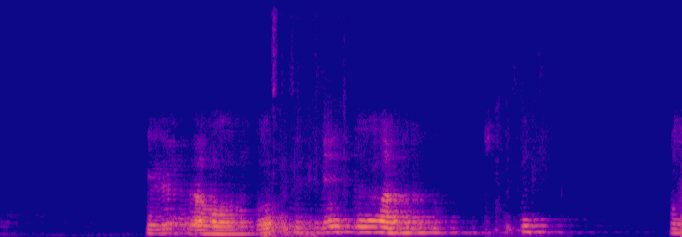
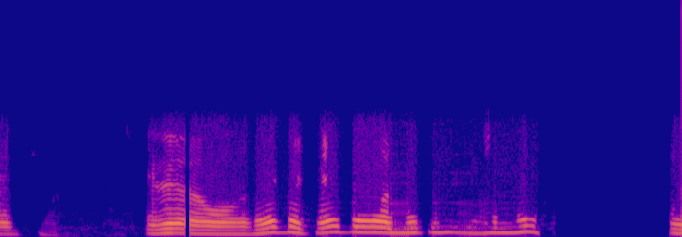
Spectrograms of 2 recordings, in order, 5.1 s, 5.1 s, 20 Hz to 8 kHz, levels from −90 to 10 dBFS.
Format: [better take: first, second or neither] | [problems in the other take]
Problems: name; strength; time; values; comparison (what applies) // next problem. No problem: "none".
second | noise reduction (neural mask model DeepFilterNet 3)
